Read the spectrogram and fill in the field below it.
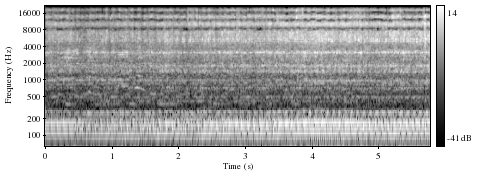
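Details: Lamborghini after an engine and transmission rebuild, first startup: low idle drifting in speed as it chases idle, with a throttle body fault code; the throttle body needs recalibrating.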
